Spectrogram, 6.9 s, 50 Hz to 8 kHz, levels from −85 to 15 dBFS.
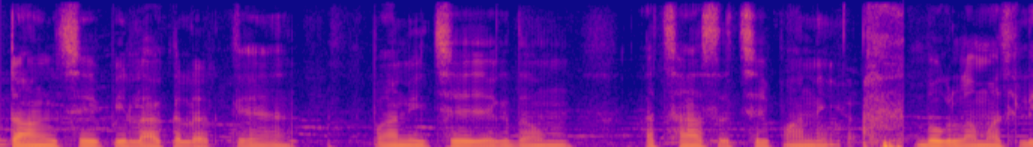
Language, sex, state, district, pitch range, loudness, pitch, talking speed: Angika, male, Bihar, Begusarai, 100-105 Hz, -24 LUFS, 100 Hz, 130 wpm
